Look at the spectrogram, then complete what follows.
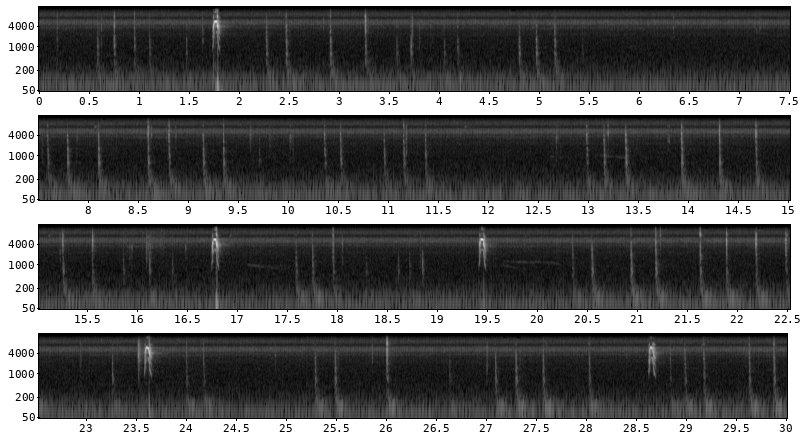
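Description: Hairy woodpecker stripping bark to get at insects: a run of irregular small taps and clicks from its bill on the bark, with a handful of much louder single strikes, over a steady hiss.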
